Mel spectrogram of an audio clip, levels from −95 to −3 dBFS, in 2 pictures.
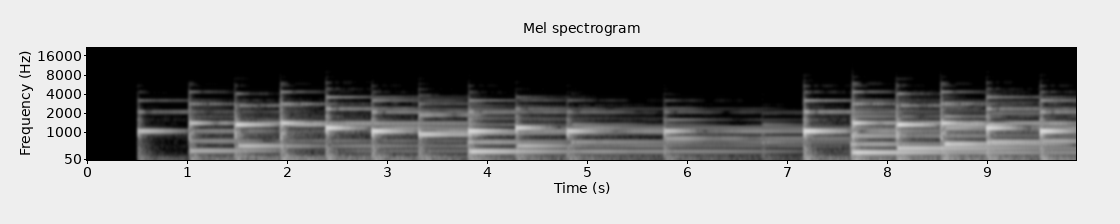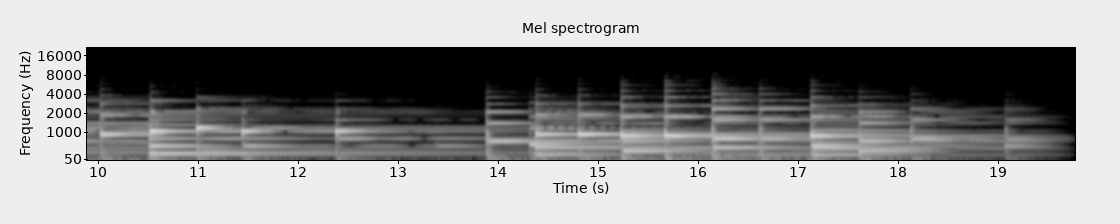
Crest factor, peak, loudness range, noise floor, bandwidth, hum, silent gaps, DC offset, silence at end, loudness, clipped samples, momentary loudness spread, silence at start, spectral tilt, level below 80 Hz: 20 dB; -8 dBFS; 7 LU; -50 dBFS; 6.8 kHz; none; none; under 0.1%; 0.3 s; -26 LUFS; under 0.1%; 20 LU; 0.5 s; -7.5 dB/octave; -54 dBFS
